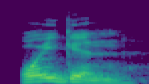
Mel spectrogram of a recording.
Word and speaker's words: Eugen: We have a question from YouTube, and I'm going to pronounce this because it's a German name. Eugen Faber.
